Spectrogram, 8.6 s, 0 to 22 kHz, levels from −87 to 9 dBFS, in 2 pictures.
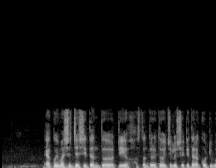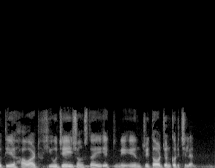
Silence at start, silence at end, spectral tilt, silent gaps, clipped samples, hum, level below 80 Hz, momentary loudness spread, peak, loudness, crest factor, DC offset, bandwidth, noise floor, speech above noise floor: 0.85 s; 0.4 s; -6 dB/octave; none; under 0.1%; none; -50 dBFS; 7 LU; -2 dBFS; -20 LUFS; 16 dB; under 0.1%; 8 kHz; -47 dBFS; 28 dB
